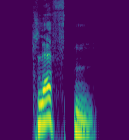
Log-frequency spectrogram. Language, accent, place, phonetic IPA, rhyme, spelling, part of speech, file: German, Germany, Berlin, [ˈklɛftn̩], -ɛftn̩, kläfften, verb, De-kläfften.ogg
- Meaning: inflection of kläffen: 1. first/third-person plural preterite 2. first/third-person plural subjunctive II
